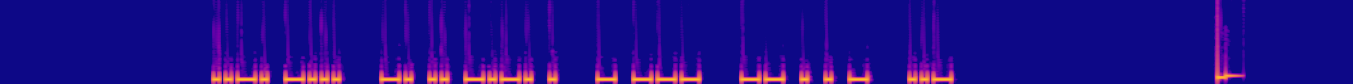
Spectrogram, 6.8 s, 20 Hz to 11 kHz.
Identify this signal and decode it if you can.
Morse code, heard as a keyed tone, about 38 wpm, 700 Hz. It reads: FB NICE TO MEET U
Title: Common QSO Phrases 40wpm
